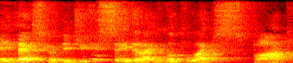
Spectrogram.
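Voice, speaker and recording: A man is speaking. Audible echo fills the room around him. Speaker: pastor. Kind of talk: casual chat. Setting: church. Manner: animated.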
